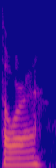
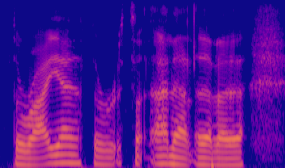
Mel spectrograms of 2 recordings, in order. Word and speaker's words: Thoraya: I know her name is like Thora or something. Not Thora. Thoraya.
